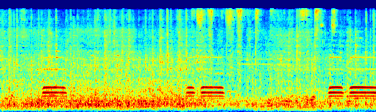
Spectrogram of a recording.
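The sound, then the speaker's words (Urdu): A train rumbles steadily along the rails, its loud, continuous clatter filling the scene while short horn blasts sound three times, clear, with no voices. “چھک چھک کرتی ٹرین احمد بھائی کو لے کر آگے بڑھ چکی ہے.”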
